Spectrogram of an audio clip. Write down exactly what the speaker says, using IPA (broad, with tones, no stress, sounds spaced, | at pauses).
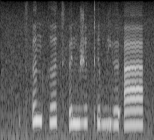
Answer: t͡sʼ ə˥ n k ə˧˥˧ t͡sʼ ʏ˥ n ʒ ʏ˥ kʼ ɪ˥ b j ʏ˧˥˧ ʔ a˥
